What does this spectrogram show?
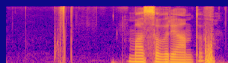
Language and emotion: Russian, neutral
